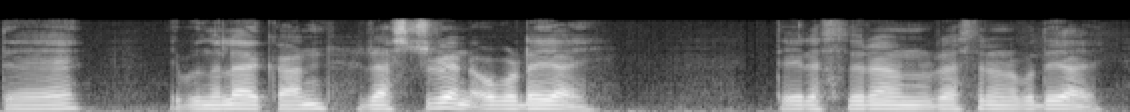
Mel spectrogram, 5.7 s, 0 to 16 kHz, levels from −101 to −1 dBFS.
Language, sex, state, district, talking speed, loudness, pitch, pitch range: Chakma, male, Tripura, West Tripura, 125 wpm, -15 LUFS, 130 Hz, 120-135 Hz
